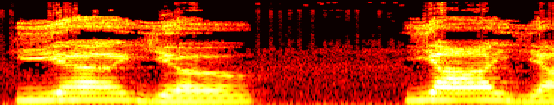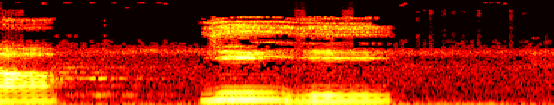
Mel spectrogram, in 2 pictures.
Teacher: This time notice instead of either a pop or a glottal stop or a small H sound, the sound is very smooth. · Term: smooth voice onset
